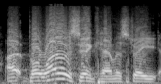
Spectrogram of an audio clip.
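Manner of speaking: ordinary talk, nothing marked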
